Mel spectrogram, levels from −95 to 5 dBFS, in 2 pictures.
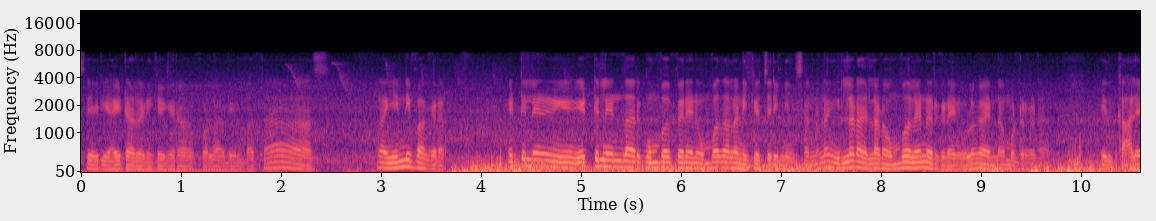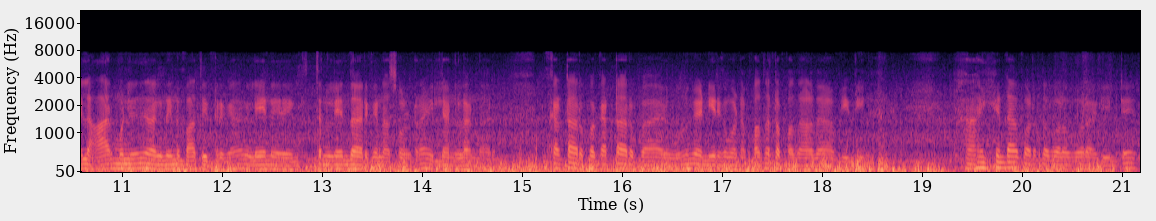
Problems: constant background noise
